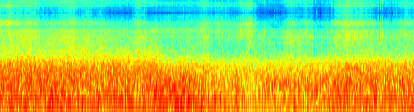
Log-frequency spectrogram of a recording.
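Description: Wind rushes past a skier racing downhill at speed.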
